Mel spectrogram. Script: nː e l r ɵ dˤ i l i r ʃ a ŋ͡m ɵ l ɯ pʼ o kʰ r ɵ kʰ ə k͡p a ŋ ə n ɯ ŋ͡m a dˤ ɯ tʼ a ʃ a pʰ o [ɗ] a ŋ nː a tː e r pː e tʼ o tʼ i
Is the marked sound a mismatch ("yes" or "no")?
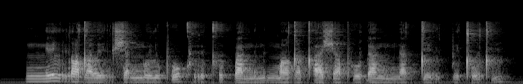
no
